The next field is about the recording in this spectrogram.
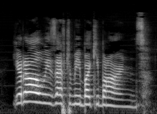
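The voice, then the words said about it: Put-on Irish accent. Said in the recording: “It's pretty swell Irish accent, wasn't it?”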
